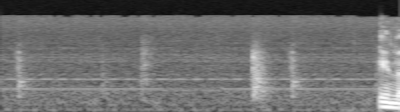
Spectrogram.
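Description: A few sparse, sharp ticks, about five in two seconds and unevenly spaced, over a faint steady tone.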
